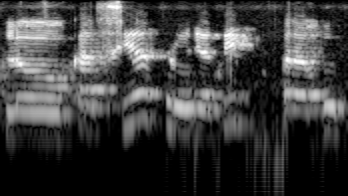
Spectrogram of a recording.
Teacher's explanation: ఆ సృ తేలిగ్గా చెప్పాలి వట్రసుడు ఎక్కడున్నా సరే అస్సలు స్ట్రెస్ ఇవ్వకూడదు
